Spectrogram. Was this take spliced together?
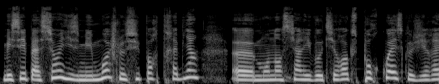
no; 0 cuts

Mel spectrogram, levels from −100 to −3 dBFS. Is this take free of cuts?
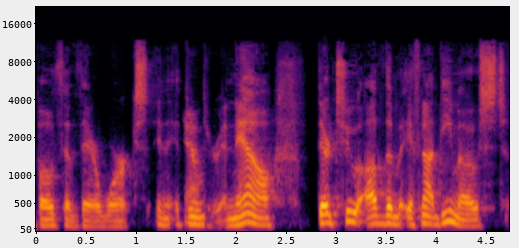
no; 1 cut; at 1.7 s

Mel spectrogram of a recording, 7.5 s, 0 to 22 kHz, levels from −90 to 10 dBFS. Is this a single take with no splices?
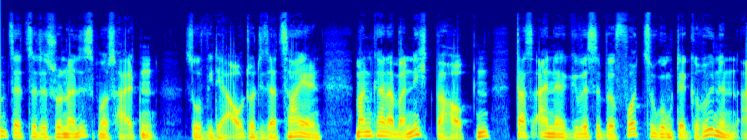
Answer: yes; 0 cuts

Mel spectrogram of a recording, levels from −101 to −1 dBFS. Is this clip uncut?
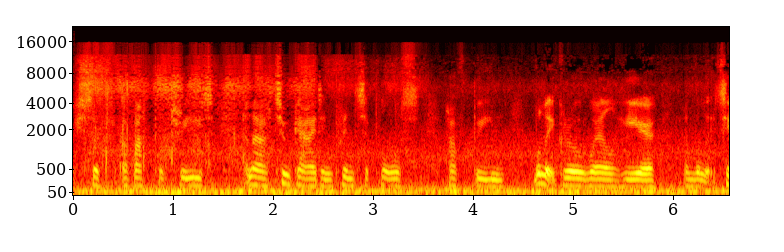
yes; 0 cuts

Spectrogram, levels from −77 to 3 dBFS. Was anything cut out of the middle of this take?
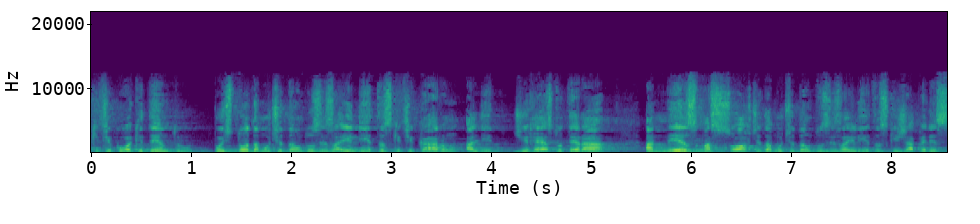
yes; 1 cut; at 1.2 s

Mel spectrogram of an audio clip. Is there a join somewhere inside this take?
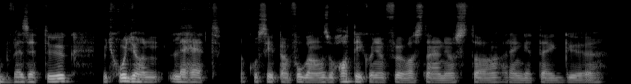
yes; 2 cuts; at 0.9 s, 2.3 s

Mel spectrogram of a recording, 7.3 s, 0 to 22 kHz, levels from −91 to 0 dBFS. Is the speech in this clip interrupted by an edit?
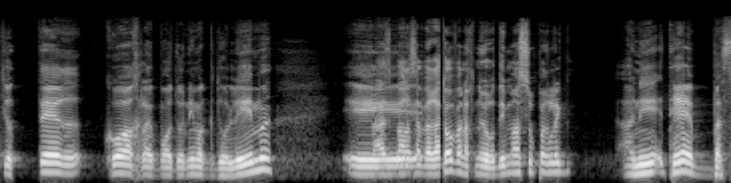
yes; 1 cut; at 4.4 s

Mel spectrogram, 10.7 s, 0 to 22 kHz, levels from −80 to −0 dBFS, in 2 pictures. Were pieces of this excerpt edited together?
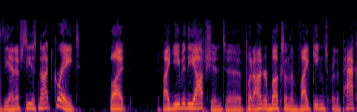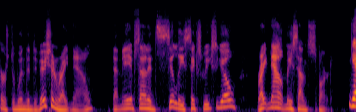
no; 0 cuts

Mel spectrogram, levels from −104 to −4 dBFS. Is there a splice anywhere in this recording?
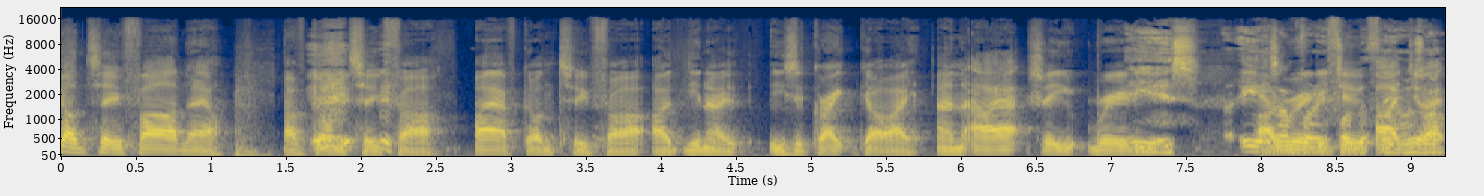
yes; 1 cut; at 1.4 s

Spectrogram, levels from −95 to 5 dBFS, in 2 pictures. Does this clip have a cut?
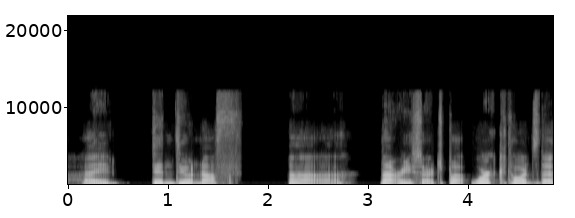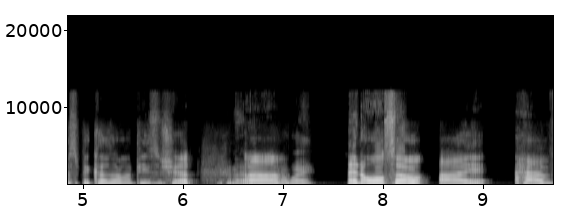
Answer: no; 0 cuts

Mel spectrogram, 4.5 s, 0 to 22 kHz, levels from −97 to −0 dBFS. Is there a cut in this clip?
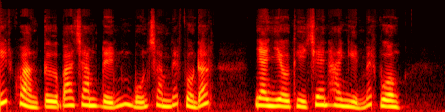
no; 0 cuts

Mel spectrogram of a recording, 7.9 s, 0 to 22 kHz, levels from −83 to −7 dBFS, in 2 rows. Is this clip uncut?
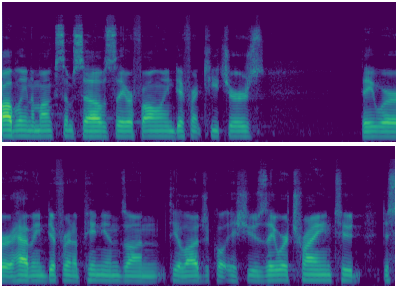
yes; 0 cuts

